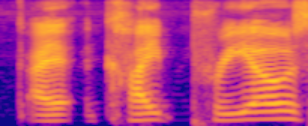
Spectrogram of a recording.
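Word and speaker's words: Kypreos: So the tweet that I'm talking about that I'm bringing up, Nick Kyprios, I hope I pronounced. Kiprios.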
